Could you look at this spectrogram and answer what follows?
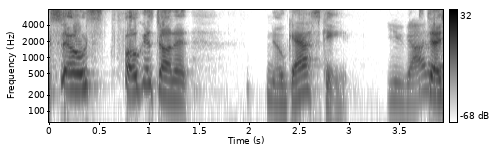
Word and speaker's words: Nogaski: Now, I'm gonna say your last name wrong. I'm like so focused on it. Nogaski, you got it.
